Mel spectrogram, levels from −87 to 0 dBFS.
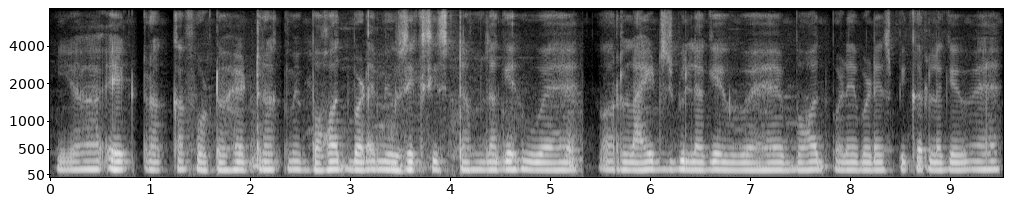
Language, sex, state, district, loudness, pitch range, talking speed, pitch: Hindi, male, Jharkhand, Sahebganj, -18 LUFS, 135-145 Hz, 170 wpm, 140 Hz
